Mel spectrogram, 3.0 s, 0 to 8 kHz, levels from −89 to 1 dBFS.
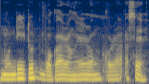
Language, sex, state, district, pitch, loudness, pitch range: Assamese, male, Assam, Sonitpur, 115 Hz, -14 LUFS, 115-120 Hz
